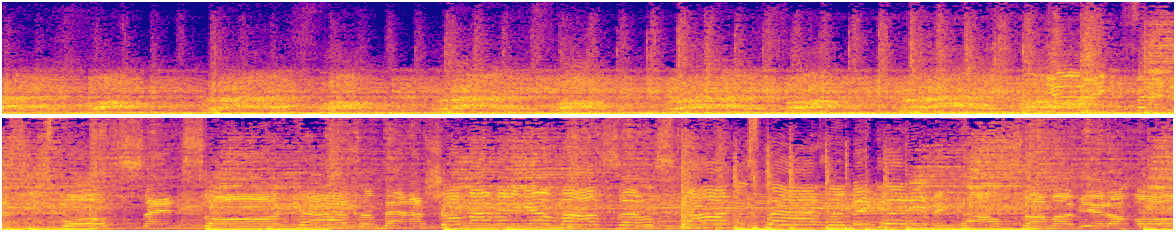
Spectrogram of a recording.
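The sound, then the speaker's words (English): Loud, full band theme music by a band, plays with a driving bass line and dense guitars, shifting about halfway through into a choppier, stop-start rhythm, with no talking over it. “And here we go with their new name, the …, now known as ….”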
